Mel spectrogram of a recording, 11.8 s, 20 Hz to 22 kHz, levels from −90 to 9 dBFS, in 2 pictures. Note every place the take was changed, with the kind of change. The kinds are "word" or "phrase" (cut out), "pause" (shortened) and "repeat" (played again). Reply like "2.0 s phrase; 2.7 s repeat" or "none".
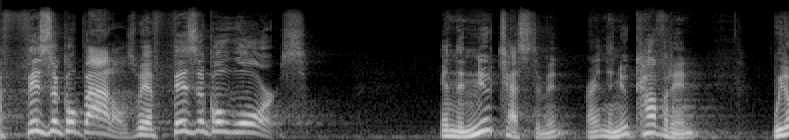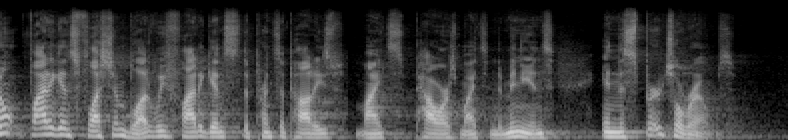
8.5 s pause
